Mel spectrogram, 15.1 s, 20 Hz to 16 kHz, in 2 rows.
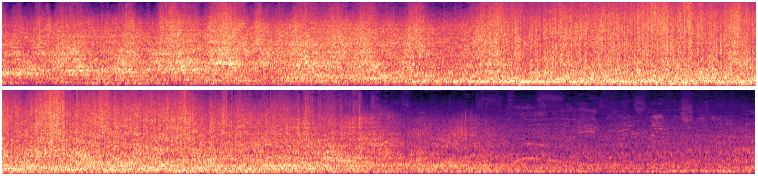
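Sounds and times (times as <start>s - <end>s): jet aircraft flying overhead: 0.0s - 15.0s.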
